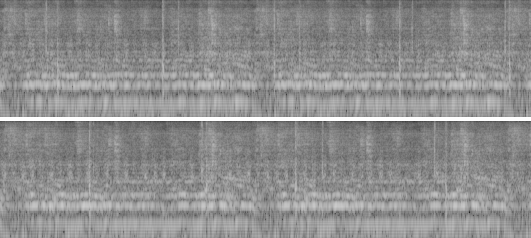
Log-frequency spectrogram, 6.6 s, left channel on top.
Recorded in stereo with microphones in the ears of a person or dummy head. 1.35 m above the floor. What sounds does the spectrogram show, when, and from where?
0.0 s an insect: 60° left (ahead or behind), 1.5 m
